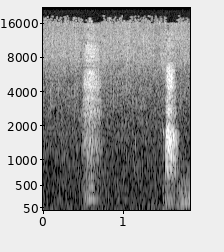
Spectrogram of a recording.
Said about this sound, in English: Just love how it feels when there's a storm. The breeze, the way it smells coming off the lake.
